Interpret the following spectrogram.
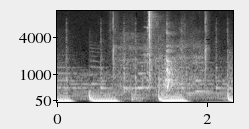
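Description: Soft background music: a few low notes, one every half second to a second, with a single sharp click a little after a second in.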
